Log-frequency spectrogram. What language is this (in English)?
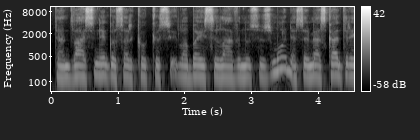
Lithuanian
